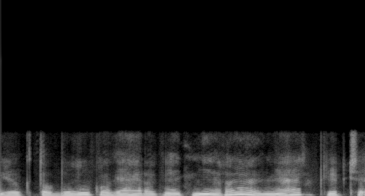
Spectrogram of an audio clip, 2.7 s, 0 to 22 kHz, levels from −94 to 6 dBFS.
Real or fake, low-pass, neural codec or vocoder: fake; 7.2 kHz; codec, 16 kHz, 2 kbps, FreqCodec, smaller model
